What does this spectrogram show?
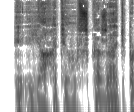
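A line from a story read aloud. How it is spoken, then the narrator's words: Embarrassed mumble. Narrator (Russian): пробормотал Бонасье, заметив, что ответил неудачно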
